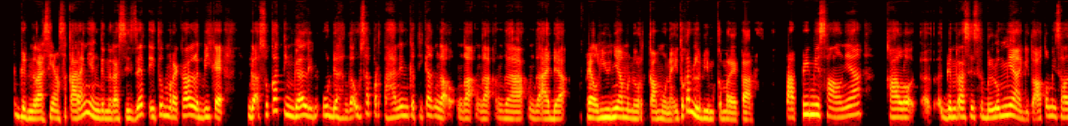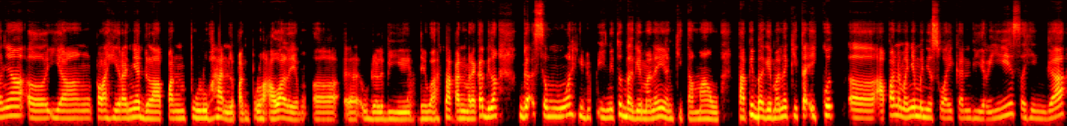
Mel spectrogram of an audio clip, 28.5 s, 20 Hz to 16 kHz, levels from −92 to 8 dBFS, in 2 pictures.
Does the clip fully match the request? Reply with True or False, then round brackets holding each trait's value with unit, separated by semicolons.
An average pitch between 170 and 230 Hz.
True (190 Hz)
